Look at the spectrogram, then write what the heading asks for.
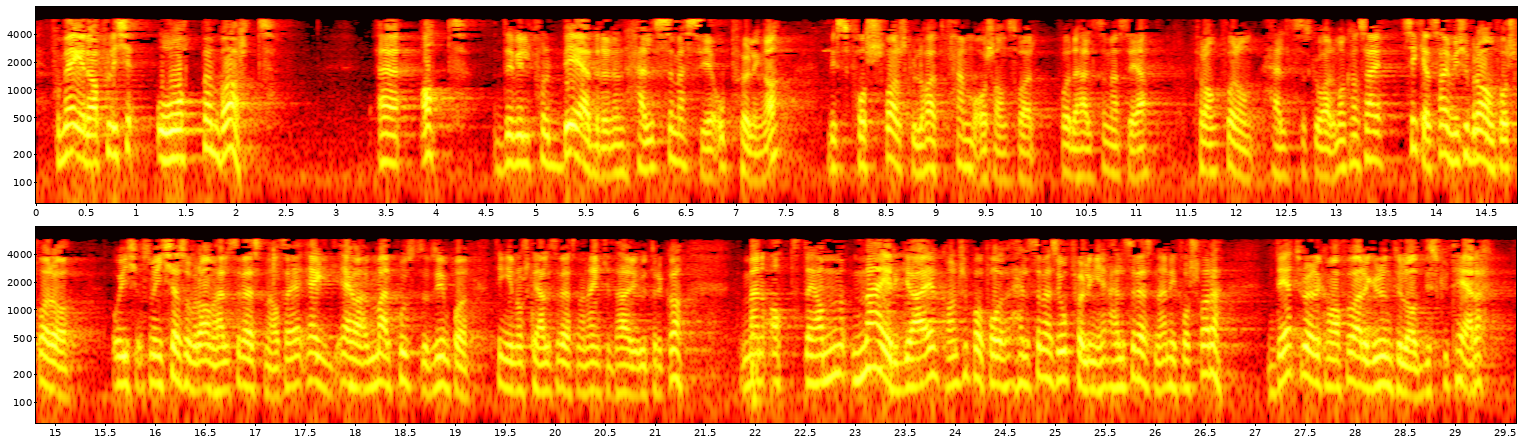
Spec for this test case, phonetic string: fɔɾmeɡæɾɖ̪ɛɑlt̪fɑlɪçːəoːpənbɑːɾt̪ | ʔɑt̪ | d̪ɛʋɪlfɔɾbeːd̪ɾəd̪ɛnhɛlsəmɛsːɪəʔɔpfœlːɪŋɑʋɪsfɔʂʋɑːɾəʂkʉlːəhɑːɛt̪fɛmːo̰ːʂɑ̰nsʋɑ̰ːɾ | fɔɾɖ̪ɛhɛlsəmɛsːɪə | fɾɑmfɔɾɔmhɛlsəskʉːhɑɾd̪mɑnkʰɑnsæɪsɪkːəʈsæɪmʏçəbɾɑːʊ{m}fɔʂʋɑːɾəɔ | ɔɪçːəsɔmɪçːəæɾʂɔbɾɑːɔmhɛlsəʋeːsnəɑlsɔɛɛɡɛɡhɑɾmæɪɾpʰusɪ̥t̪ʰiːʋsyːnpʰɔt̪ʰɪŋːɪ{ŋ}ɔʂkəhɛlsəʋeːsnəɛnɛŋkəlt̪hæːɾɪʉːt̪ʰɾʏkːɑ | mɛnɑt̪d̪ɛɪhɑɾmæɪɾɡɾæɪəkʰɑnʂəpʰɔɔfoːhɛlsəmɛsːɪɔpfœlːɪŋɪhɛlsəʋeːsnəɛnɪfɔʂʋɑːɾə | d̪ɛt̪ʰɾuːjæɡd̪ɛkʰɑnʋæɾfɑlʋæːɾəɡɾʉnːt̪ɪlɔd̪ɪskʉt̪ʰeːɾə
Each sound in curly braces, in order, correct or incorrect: correct, incorrect

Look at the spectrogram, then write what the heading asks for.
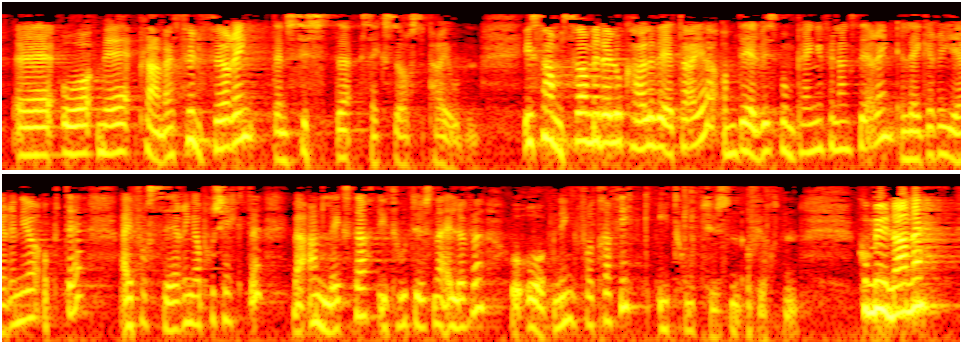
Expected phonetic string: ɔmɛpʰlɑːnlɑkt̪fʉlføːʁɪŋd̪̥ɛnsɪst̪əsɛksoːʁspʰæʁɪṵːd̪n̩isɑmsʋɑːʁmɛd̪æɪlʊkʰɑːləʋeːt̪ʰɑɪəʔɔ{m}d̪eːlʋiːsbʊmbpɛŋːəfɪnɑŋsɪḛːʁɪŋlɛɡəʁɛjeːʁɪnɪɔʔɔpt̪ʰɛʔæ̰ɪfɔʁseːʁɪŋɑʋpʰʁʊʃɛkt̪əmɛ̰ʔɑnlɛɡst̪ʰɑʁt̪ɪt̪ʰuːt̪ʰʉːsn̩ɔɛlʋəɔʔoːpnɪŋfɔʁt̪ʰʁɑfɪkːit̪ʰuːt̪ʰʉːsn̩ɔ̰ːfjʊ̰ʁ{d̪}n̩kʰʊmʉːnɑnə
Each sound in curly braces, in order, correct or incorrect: correct, incorrect

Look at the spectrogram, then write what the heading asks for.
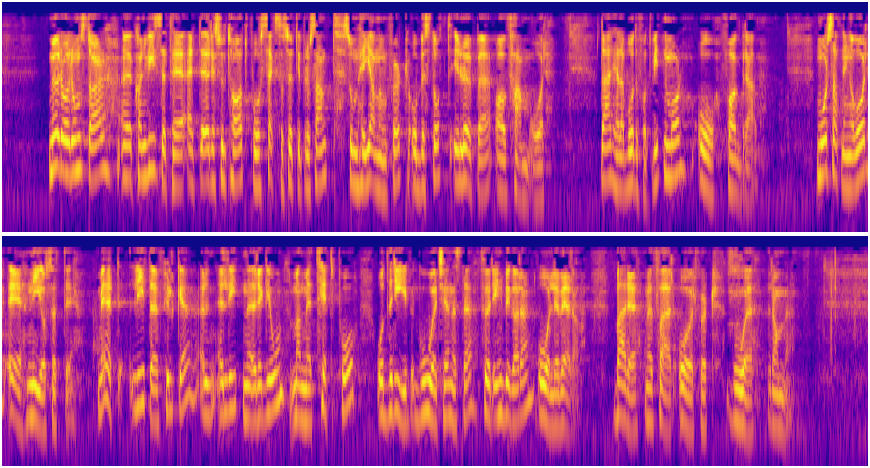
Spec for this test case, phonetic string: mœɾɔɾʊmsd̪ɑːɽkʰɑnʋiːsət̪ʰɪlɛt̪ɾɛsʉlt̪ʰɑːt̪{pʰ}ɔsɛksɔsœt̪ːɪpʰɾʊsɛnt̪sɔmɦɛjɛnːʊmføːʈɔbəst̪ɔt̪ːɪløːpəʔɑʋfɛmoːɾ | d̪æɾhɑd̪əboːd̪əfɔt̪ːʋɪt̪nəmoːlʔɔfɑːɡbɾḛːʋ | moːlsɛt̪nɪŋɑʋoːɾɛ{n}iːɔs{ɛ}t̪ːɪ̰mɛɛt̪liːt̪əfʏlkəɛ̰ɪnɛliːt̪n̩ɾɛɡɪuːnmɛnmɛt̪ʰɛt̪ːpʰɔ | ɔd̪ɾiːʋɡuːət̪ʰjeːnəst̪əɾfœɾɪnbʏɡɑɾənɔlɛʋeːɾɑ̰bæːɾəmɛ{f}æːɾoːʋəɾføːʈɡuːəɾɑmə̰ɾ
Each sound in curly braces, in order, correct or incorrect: correct, correct, incorrect, correct

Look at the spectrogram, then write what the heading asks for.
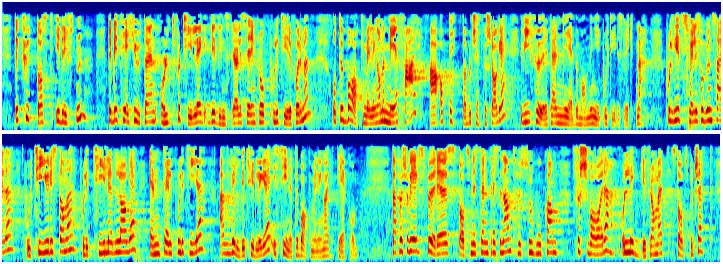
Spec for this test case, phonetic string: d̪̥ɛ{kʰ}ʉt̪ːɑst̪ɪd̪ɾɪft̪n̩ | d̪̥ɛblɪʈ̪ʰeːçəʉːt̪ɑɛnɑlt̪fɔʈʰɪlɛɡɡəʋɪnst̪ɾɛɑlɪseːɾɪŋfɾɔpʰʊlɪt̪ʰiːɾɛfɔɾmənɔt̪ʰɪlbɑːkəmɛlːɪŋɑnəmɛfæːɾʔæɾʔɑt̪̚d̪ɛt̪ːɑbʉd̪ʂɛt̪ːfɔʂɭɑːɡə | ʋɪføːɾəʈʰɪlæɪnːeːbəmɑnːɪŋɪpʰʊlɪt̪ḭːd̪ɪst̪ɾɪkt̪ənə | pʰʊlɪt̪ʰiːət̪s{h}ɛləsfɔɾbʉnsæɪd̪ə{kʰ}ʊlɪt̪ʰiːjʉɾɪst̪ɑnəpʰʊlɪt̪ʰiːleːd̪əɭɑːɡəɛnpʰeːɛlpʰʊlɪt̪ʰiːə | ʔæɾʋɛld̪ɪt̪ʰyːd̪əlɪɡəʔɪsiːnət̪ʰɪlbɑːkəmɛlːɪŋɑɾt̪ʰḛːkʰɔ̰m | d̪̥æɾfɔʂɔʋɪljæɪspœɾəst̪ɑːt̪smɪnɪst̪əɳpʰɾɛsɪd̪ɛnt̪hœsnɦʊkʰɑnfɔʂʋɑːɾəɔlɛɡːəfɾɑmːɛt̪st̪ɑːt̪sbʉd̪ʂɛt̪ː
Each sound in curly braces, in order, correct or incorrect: correct, incorrect, incorrect

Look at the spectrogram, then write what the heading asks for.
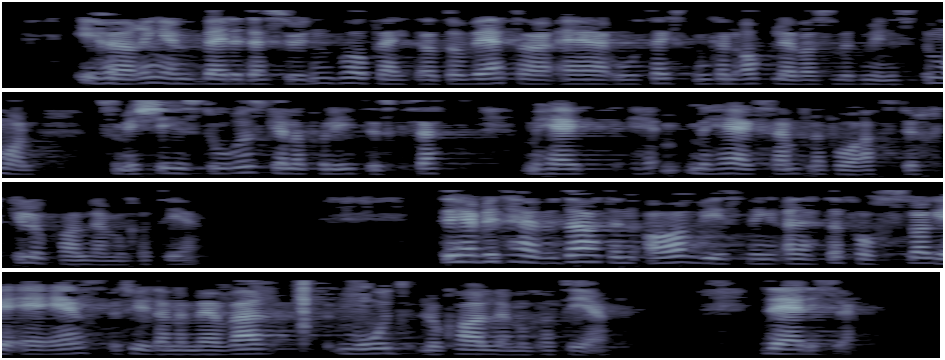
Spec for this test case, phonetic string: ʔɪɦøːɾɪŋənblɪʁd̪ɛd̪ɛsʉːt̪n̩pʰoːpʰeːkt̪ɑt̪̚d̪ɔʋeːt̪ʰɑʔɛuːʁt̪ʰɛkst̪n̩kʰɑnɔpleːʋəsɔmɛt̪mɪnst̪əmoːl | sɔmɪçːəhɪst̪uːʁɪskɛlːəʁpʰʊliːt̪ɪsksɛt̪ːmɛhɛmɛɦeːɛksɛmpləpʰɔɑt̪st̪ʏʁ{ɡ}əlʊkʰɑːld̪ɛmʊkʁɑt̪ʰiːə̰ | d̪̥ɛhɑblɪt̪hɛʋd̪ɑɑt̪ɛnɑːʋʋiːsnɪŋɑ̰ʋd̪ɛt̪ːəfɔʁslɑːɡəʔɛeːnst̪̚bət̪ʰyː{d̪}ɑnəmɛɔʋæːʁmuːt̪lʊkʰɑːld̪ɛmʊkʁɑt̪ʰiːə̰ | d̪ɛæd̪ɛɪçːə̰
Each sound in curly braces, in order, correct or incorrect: incorrect, correct

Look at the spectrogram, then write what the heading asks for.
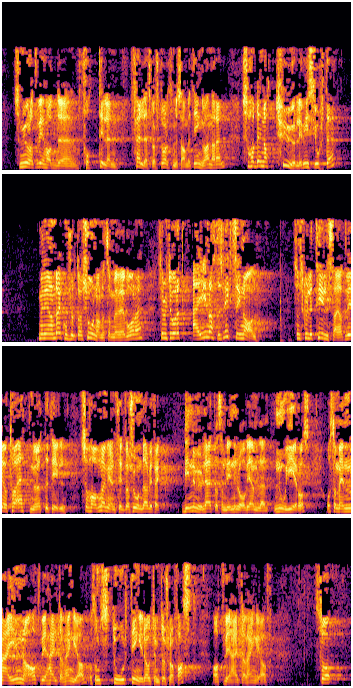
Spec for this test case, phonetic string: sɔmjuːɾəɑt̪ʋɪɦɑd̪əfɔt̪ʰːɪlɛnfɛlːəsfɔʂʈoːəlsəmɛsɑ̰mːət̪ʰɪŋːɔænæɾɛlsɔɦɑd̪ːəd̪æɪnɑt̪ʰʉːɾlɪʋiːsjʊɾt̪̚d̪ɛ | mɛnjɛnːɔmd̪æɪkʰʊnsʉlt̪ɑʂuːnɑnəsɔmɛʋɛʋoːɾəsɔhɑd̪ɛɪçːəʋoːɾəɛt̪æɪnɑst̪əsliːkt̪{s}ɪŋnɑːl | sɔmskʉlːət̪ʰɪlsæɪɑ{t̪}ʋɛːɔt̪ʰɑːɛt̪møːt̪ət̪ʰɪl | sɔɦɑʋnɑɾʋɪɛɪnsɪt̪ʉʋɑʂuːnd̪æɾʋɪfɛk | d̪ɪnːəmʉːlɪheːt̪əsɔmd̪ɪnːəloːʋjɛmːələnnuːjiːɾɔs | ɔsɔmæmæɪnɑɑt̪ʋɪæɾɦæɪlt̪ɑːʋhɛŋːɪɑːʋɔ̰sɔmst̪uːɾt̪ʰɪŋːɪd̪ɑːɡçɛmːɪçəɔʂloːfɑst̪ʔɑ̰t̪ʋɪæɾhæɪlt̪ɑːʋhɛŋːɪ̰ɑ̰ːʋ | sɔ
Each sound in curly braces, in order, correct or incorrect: correct, correct

